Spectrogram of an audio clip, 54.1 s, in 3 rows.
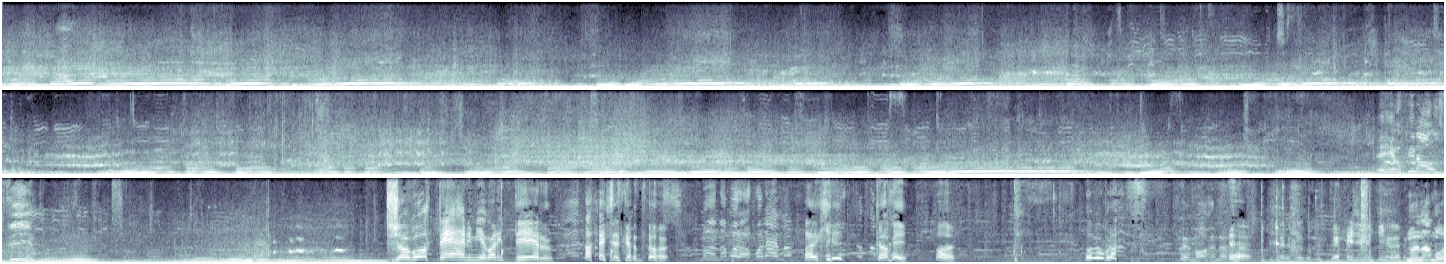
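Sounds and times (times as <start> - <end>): car engine revving: 0.0 - 42.3
tyres skidding: 0.0 - 54.0.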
